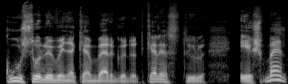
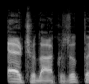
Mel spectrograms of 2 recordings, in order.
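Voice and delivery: usual speaking voice

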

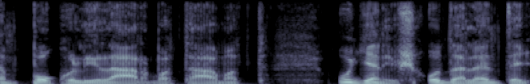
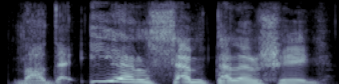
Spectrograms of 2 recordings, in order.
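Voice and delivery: very high, scandalised shriek; little landlord's shrill indignation; outraged screech; 13 semitones higher than usual. A narrator's reading. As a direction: screech it in offended disbelief. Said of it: "rikálcsolt a kiskövér Waffelbruck úr".

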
